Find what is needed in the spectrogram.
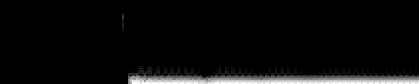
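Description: A deep bass drone starts suddenly about half a second in and then holds steady: one very loud low hum with a few faint overtones.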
